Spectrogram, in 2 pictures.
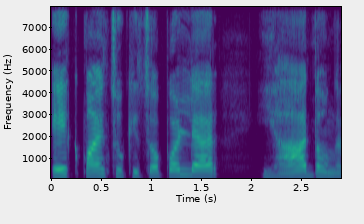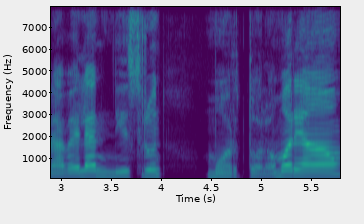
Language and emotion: Goan Konkani, fearful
